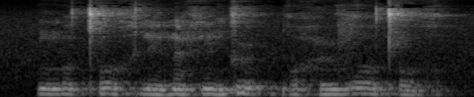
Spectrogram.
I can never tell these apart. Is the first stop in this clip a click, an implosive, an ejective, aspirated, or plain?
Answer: ejective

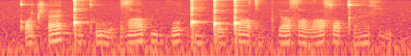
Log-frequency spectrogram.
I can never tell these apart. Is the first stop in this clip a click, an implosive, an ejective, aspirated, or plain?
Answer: ejective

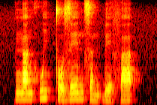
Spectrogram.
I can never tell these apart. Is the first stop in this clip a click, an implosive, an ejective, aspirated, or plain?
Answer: plain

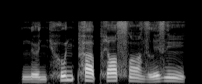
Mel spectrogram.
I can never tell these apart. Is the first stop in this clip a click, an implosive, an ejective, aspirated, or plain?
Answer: aspirated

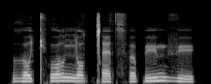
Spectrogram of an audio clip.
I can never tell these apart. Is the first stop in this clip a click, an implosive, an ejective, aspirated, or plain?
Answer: aspirated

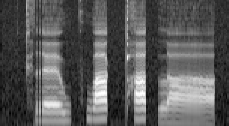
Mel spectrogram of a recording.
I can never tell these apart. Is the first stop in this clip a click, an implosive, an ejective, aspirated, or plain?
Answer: aspirated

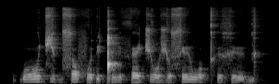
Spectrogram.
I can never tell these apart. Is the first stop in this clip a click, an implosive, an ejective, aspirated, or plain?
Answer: implosive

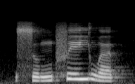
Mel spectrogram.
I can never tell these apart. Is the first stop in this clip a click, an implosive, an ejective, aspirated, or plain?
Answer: plain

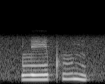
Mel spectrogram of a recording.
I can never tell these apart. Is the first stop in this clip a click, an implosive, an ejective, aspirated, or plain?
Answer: aspirated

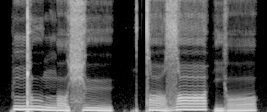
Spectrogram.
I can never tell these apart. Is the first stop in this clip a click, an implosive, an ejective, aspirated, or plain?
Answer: click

